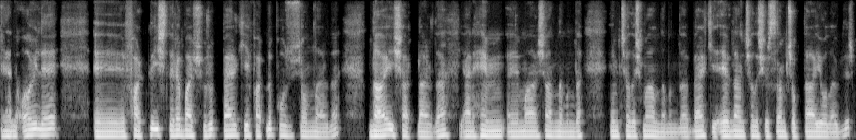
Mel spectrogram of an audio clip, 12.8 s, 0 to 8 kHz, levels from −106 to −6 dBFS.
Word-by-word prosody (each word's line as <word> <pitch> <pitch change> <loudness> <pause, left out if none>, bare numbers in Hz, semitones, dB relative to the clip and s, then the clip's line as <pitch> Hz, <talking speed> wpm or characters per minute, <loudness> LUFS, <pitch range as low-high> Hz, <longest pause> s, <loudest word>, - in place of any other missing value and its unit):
Yani, 100 -1 +1 0.2
öyle, 120 +1 +3 0.5
eee, 95 0 +2
farklı 100 +3 -1
işlere 115 -2 +2
başvurup 110 +2 -1
belki 110 +1 +2
farklı 110 +2 -2
pozisyonlarda, 100 -1 -3 0.5
daha 105 +2 +6
iyi 115 - +4
şartlarda, 100 0 -1
yani, 95 +1 -1
hem, 100 0 +2
eee, 95 +1 -1
maaş 95 +1 0
anlamında 95 -1 0 0.4
hem 100 0 +1
çalışma 100 0 -1
anlamında, 90 -2 -3
belki 100 -1 0
evden 100 +2 +2
çalışırsam 100 -1 -1
çok 95 0 -4
daha 95 0 +2
iyi 95 +1 +3
olabilir. 95 +7 -4
100 Hz, 125 wpm, -20 LUFS, 95-105 Hz, 0.5 s, daha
